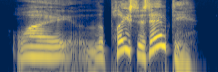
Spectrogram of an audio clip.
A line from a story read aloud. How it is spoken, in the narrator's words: Bryson exclaimed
